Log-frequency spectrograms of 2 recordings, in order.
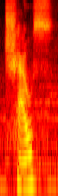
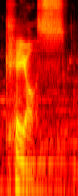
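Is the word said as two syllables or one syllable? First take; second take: one syllable; two syllables. First: It is said as one syllable rhyming with house. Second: It is said as two syllables, kay-oss. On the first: The speaker calls it wrong. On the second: The speaker calls it right.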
